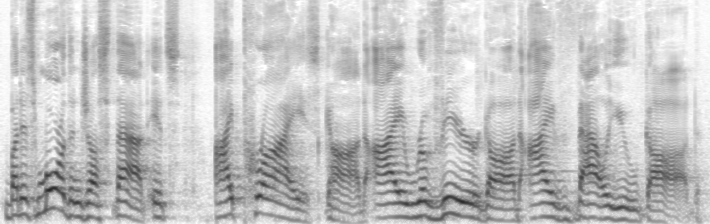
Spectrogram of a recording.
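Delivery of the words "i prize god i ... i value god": very slow, each phrase weighed; slow reverent. Acted. Preacher voicing Jesus's devotion to God, very slow. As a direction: let every word land with reverence.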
